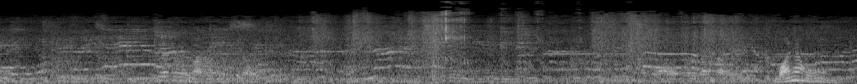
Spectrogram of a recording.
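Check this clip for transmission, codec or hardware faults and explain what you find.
One fault is present throughout the clip. From start to end there is plainly audible WMA compression, likely from a low-bitrate encode around 48 kbps. Long transform blocks smear quantisation noise, producing ringing, washy hiss; a spectrogram shows smeared, blotchy energy with nothing above 20.1 kHz.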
